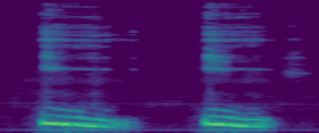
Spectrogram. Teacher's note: you can feel that your tongue is tense. So we are tensing the muscles. Why? Because we need to keep our tongue tense to make the vowel long. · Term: fleece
